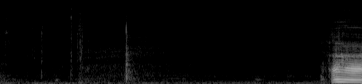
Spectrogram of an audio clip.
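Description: Small items clatter and click as a man rummages in a drawer.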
